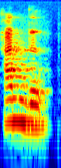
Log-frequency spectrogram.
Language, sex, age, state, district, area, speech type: Sindhi, female, 30-45, Maharashtra, Thane, urban, read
